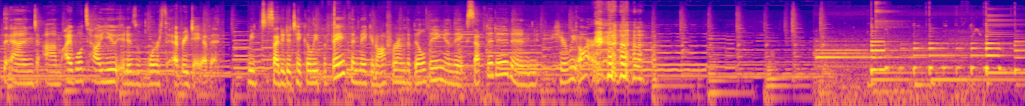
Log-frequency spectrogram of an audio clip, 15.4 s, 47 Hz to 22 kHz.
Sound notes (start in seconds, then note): 8.9 laughs; 11.3 gentle music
